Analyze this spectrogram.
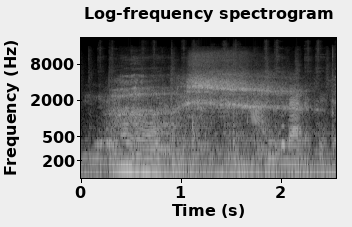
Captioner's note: sighs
